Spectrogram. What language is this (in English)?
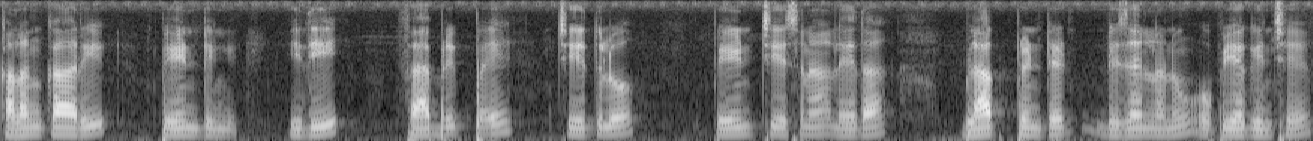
Telugu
